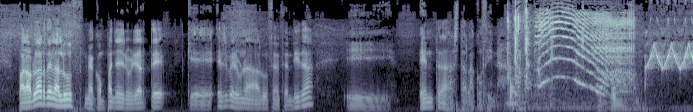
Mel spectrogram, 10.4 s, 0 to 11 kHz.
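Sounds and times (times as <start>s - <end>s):
speech: 0.3s - 8.2s, 9.0s - 9.8s
loud electronic security alarm blaring: 9.7s - 10.3s.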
